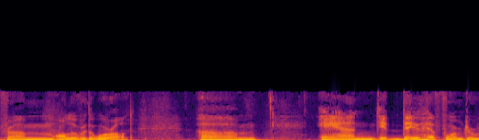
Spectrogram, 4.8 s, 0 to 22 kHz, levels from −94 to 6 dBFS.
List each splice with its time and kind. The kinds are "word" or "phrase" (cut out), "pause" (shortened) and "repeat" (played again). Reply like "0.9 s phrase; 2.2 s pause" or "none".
3.8 s word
